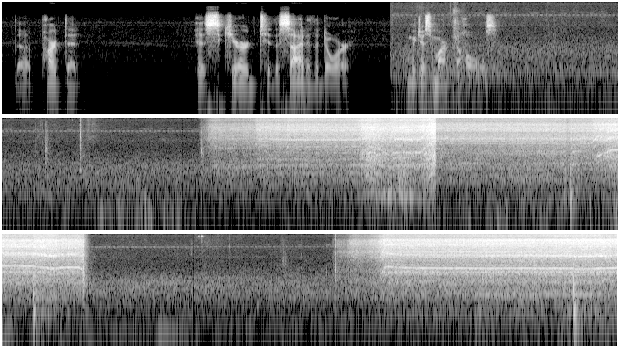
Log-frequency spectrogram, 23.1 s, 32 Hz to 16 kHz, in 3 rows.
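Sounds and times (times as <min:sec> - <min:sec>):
power drill whining: 0:10.2 - 0:16.5, 0:19.6 - 0:23.0.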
